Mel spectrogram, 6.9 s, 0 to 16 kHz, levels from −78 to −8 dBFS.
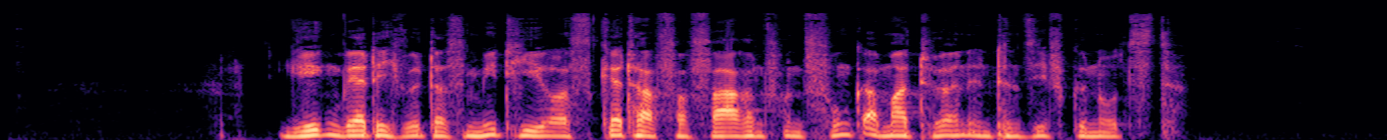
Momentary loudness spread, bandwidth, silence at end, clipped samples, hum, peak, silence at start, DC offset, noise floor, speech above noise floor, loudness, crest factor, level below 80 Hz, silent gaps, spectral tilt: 9 LU; 11.5 kHz; 1.05 s; under 0.1%; none; -2 dBFS; 1.4 s; under 0.1%; -72 dBFS; 52 dB; -20 LUFS; 20 dB; -46 dBFS; none; -6.5 dB/octave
